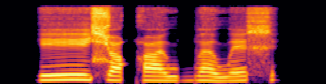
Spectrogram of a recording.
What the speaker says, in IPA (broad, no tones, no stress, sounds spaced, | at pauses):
eː ɕ o qʷ ɛː w b ɐ w ɛ x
